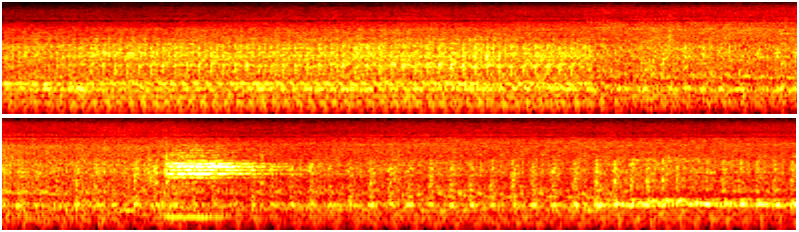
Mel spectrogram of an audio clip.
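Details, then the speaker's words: Royal Enfield Himalayan BS VI at cold idle, noise happens only in the mornings: steady idle with a fast, busy ticking-knock over the exhaust beat; the dealer service gave no resolution, and the cause is unclear. "Hi guys, my bike is making a weird noise in the mornings."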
